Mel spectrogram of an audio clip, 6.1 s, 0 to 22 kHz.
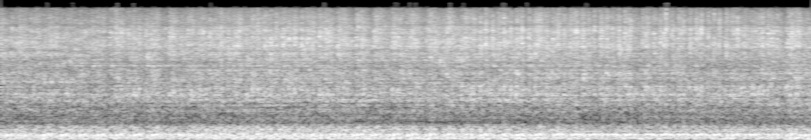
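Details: Kirkham Cobra KMP #174b cold start, fuel pump primed to about 5.5–6, out of gear: loud, lumpy but steady V8 burble at cold idle with no knocks or misfires; engine running well.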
